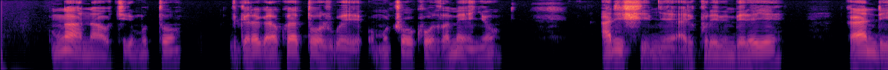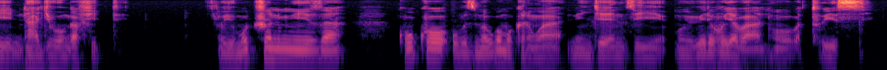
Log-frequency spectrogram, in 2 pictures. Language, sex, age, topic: Kinyarwanda, male, 25-35, health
